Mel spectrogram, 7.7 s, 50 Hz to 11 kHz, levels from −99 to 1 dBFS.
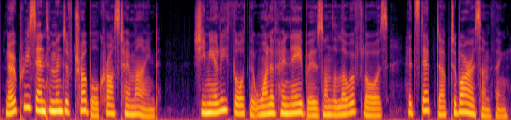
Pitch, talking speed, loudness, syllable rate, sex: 185 Hz, 195 wpm, -16 LUFS, 5.8 syllables/s, female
